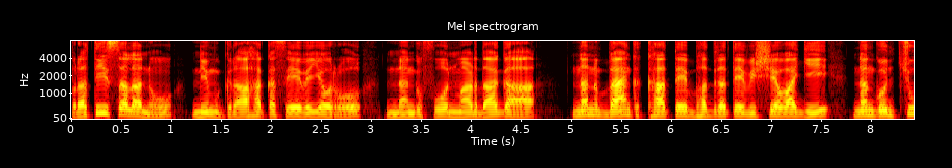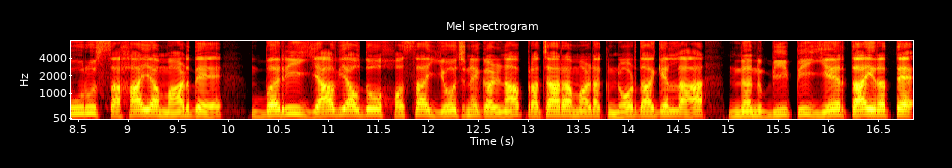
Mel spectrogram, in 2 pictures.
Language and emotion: Kannada, angry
